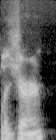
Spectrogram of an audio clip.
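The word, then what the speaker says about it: Lejeune: So first duty station was second marine division and camp loun or camp lune, whichever way you want to pronounce it, but leger is the proper way.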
